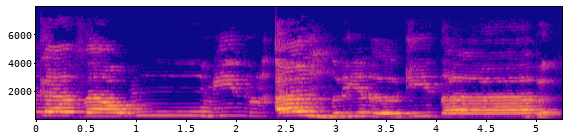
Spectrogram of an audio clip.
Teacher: Kata kafaru di sini kafnya fathah satu harokat, kemudian fa-nya dengan gigi seri atas kita ditempelkan dengan bibir bawah fathah satu harokat, kemudian huruf ra yang marfu atau dhamma dua harokat dan dibaca tafkhim tebal karena setelahnya ada wawu sukun.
